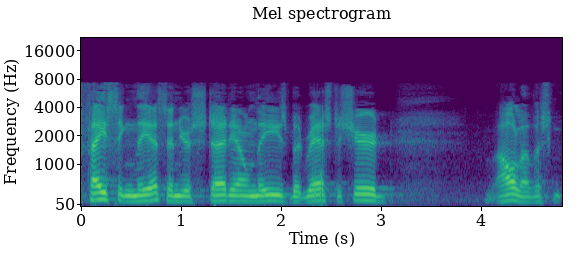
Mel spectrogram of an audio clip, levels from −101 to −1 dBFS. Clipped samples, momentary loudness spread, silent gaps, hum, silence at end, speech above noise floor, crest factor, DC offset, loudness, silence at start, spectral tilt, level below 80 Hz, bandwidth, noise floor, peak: under 0.1%; 6 LU; none; none; 0 s; 38 dB; 20 dB; under 0.1%; -30 LUFS; 0 s; -6.5 dB/octave; -70 dBFS; 7.6 kHz; -68 dBFS; -12 dBFS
